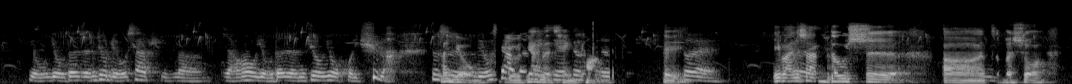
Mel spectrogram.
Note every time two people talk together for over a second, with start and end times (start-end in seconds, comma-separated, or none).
4.4-5.9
